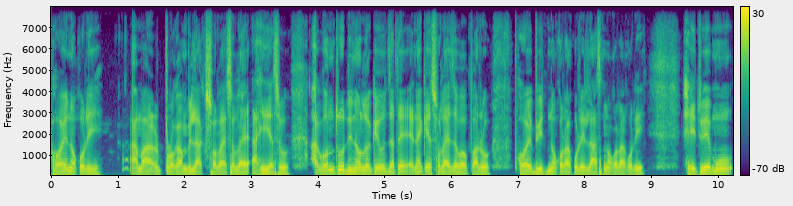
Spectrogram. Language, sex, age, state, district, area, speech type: Assamese, male, 45-60, Assam, Goalpara, rural, spontaneous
